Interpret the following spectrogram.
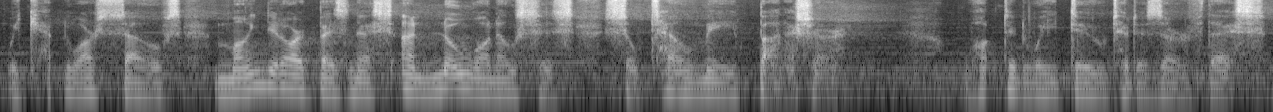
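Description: Slow, deep-voiced solemn male ghost. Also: music in the background. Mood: grave, pious. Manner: grave, measured, resigned. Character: solemn pious ghost of a wronged settler. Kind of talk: dramatic video game acting.

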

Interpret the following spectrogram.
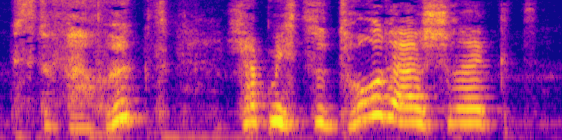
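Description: An actress playing a nervous, eager office worker who is a robber's accomplice in a German crime radio drama. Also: female voice, high-pitched, animated, normal speed, fairly bright tone, a little hiss or hum. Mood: anxious.

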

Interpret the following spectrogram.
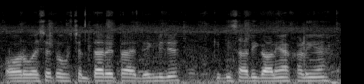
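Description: A young man casually vlogging to his viewers at a motorbike ride meetup, talking excitedly and calling them guys. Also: a little high, quick pace. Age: young adult. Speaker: motovlogger. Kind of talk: casual vlog narration to viewers. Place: outdoors by a highway with motorbikes. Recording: outdoor traffic and insect noise.

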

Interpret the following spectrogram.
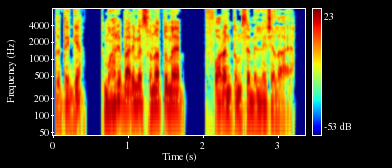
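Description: A man's voice: mid-range voice, expressive, quick pace, dry recording, clean studio sound, natural voice. A man voicing a helpful young police inspector in a cartoon story, earnest and reassuring.

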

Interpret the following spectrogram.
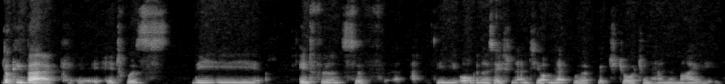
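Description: A man in his sixties from England, answering interview questions outdoors in a thoughtful, halting way with frequent restarts. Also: medium pitch, steady tone, gravelly, a little mellow, slightly rough, low-quality recording. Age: 60s. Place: outdoors on a terrace by a lake.

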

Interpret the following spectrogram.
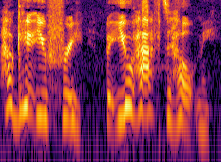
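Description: Woman as a brash, high-voiced warrior girl. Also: animated, moderate pace, pushed and bright. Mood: urgent. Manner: brash, taunting. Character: combative, scrappy young female warrior. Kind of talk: audio drama acting.

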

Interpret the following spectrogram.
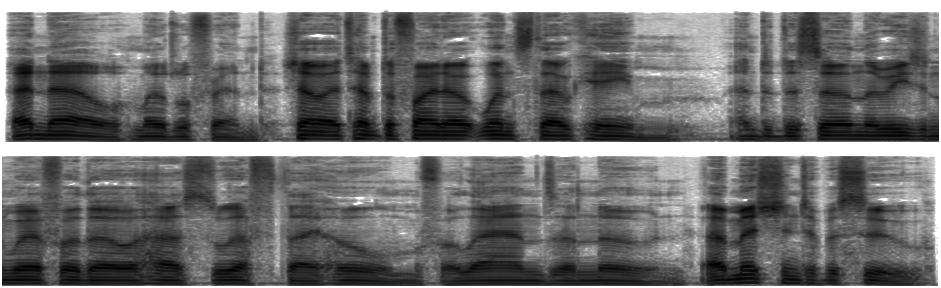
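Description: A man playing a wise, grave old knight and mentor in a measured, theatrical Shakespearean reading. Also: low-pitched, fairly even intonation, no echo, studio quality, natural voice. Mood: thoughtful.

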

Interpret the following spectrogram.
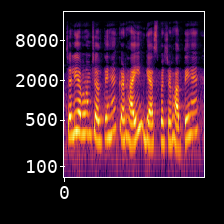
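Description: A woman giving calm step-by-step cooking instructions as the host of a home recipe channel, mixing English words into her Hindi. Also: sits high, moderate pace, a little hiss or hum. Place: home kitchen.

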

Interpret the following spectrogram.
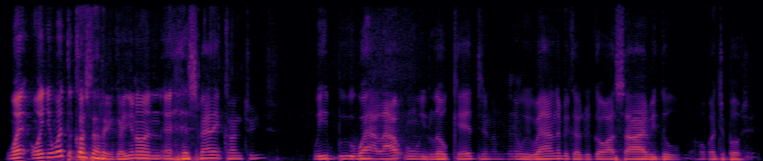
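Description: A man co-hosting a podcast, joking and animated, mixing Spanish and slang. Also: medium pitch, racing, dry recording, rough recording. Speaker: podcast co-host. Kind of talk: casual podcast chat. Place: small podcast studio indoors. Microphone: boom mic on arm.

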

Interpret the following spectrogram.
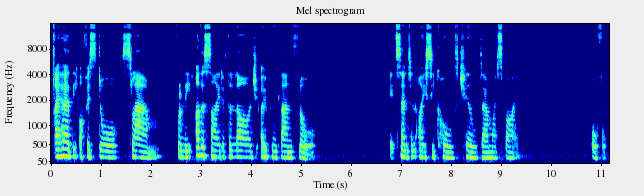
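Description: British female storyteller, middle-aged, slightly low voice, dry confiding comic delivery. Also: breathy edge. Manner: wry, confiding, expressive timing. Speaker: storyteller, actress reading a story. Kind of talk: first-person comic story reading, conversational. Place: indoors, plain-walled room.

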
